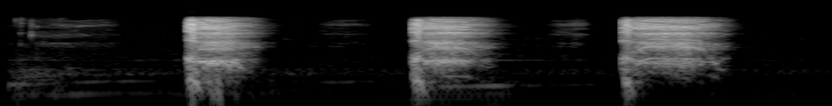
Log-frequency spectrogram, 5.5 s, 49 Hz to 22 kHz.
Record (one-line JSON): {"three_cough_length": "5.5 s", "three_cough_amplitude": 27370, "three_cough_signal_mean_std_ratio": 0.41, "survey_phase": "beta (2021-08-13 to 2022-03-07)", "age": "45-64", "gender": "Female", "wearing_mask": "No", "symptom_cough_any": true, "symptom_onset": "5 days", "smoker_status": "Current smoker (1 to 10 cigarettes per day)", "respiratory_condition_asthma": false, "respiratory_condition_other": false, "recruitment_source": "REACT", "submission_delay": "3 days", "covid_test_result": "Negative", "covid_test_method": "RT-qPCR"}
